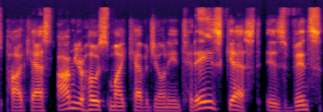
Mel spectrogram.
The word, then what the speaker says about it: Cavaggioni: A lot of people mix up mine as well with Cavaggioni. They're like, oh, you're trying to figure out how to say it. I'm like, it's said exactly how it's spelled.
